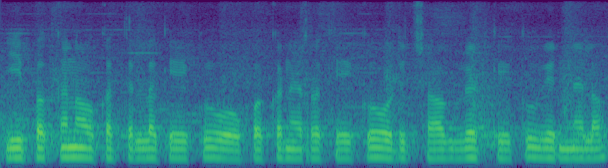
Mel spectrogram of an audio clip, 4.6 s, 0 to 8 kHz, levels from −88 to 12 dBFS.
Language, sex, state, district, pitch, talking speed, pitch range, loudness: Telugu, male, Andhra Pradesh, Sri Satya Sai, 115 Hz, 185 wpm, 115-125 Hz, -19 LUFS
